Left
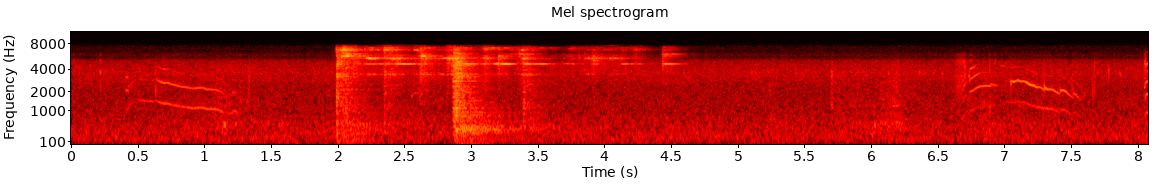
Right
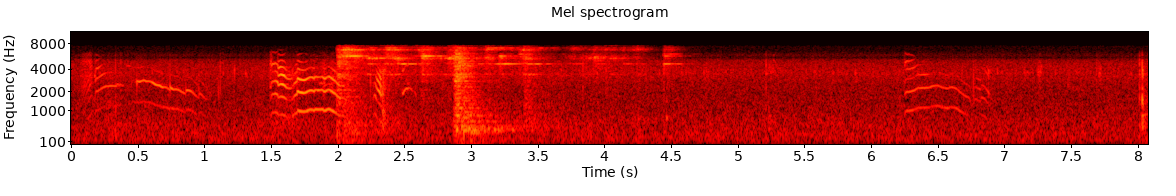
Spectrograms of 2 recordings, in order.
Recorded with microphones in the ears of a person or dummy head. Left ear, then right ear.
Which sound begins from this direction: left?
Keys jangling, at 2.0 s.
